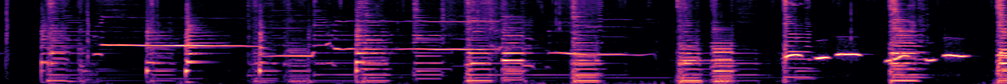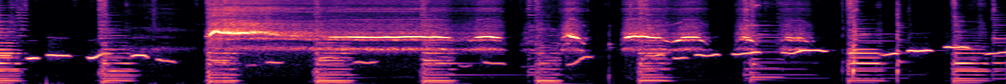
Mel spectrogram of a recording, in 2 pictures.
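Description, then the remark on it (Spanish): A person whistles a canary imitation: rapid, fairly loud chirps, warbling trills and sliding high notes that continue for about fifteen seconds, with no talking. “Otro tipo de silbido.”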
